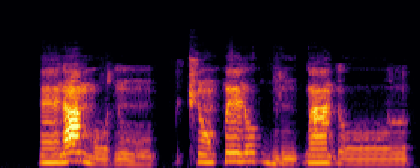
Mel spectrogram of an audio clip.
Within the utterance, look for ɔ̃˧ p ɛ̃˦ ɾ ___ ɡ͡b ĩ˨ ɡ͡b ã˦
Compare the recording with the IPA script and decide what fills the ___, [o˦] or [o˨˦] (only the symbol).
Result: o˦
